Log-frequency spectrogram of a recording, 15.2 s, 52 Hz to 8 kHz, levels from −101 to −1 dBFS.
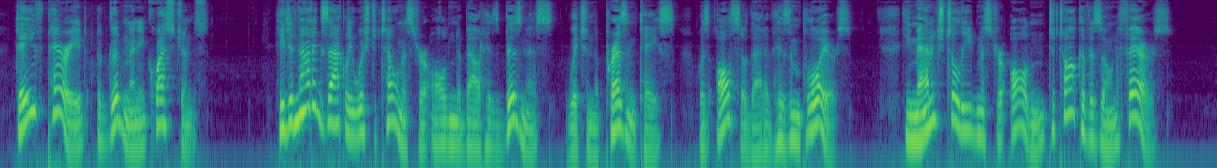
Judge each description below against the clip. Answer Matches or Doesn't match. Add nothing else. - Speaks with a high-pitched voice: Doesn't match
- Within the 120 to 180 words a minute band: Matches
